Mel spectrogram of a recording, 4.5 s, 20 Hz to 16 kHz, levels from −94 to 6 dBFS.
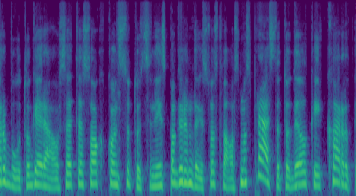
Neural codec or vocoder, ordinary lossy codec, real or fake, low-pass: vocoder, 48 kHz, 128 mel bands, Vocos; Opus, 24 kbps; fake; 14.4 kHz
